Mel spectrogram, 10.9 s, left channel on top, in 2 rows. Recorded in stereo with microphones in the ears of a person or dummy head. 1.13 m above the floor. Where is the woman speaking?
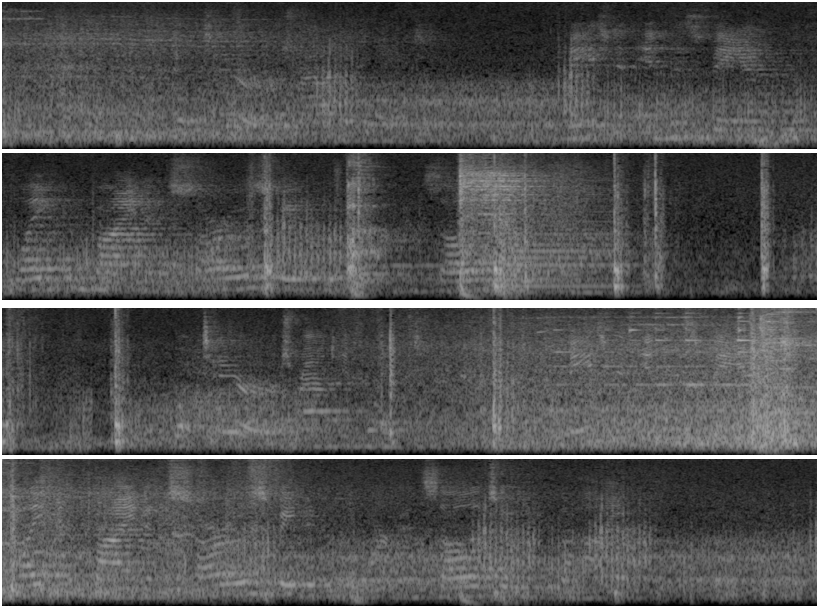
30° right (ahead or behind), 4 m.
